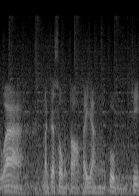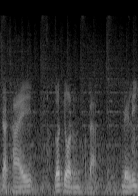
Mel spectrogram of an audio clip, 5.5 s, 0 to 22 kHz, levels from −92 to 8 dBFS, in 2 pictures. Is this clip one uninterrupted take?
no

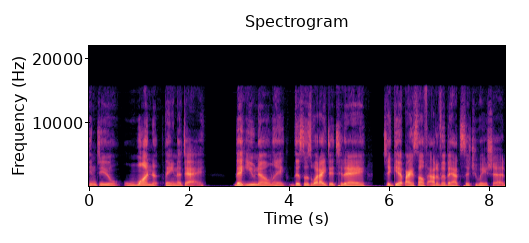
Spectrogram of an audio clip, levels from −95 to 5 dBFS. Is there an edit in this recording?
no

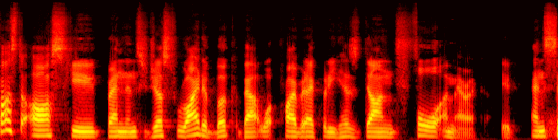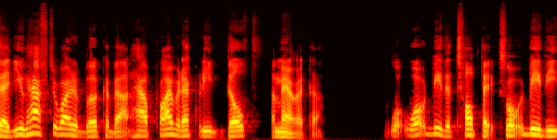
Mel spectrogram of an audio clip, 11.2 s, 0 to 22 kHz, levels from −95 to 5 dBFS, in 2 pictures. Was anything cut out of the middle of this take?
yes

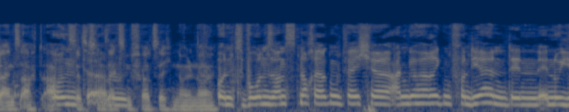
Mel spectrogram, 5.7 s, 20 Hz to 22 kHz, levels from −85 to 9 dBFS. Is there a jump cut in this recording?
no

